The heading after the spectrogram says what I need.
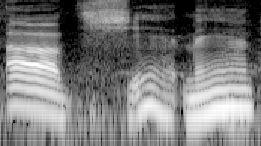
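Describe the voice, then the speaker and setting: A man's voice: fairly high pitch, extremely slow, crowd noise. A man hosting a casual podcast chat, easygoing, laughing along and hesitating with fillers as he thinks. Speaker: podcast host.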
